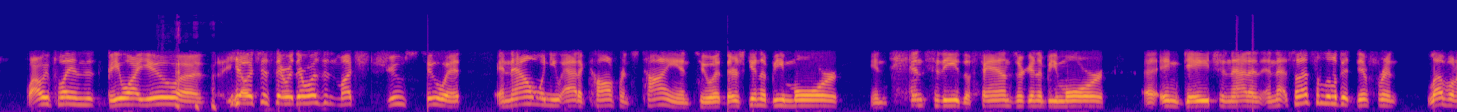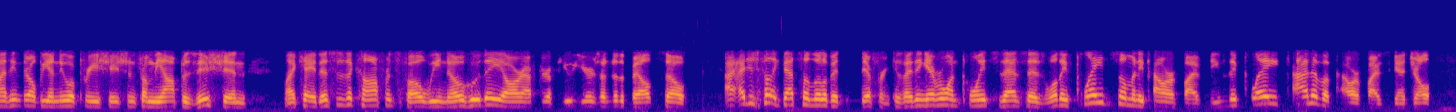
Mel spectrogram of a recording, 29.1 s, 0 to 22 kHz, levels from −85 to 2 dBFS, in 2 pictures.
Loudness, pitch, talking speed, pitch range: -22 LUFS, 165 Hz, 245 wpm, 145-200 Hz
